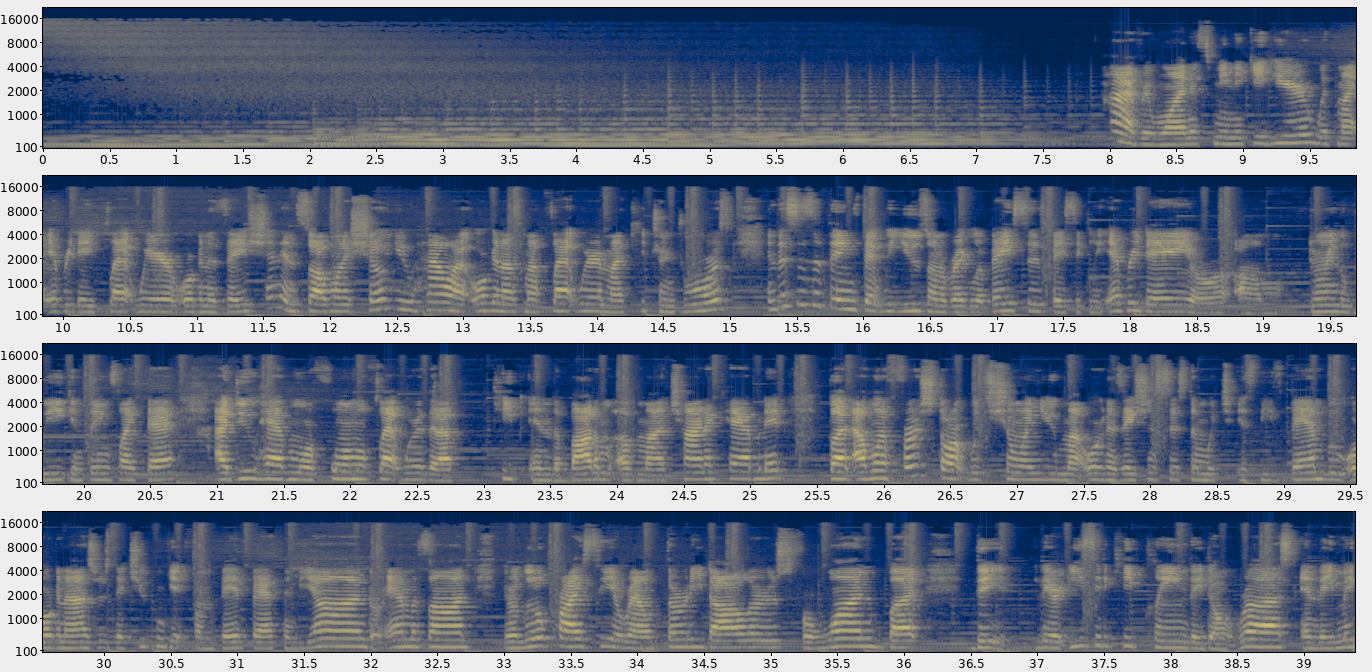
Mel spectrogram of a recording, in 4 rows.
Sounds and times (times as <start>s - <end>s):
Speech: 8.0s - 39.3s.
